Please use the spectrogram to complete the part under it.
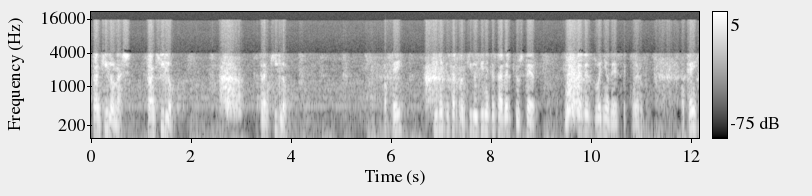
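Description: A male radio host calmly questioning a caller and narrating what happened. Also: a little high, very noisy. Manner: calm, measured questioning. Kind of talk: radio call-in show. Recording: phone-like archive radio with music.

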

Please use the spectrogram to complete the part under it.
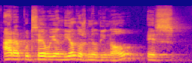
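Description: A man's voice: fairly high pitch, normal speed, a bit bright, echoey room. A man interviewing a guest in her studio, friendly with some hesitant restarts. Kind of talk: interview questions. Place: singing studio.

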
